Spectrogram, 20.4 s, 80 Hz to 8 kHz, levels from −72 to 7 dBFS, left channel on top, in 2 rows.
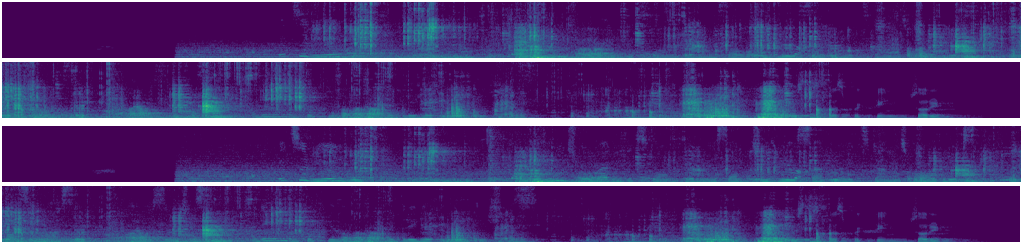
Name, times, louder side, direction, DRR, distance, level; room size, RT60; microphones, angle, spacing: sound 1, 1.7-13.4, right 3 dB, 75° right, 1.0 m, -46 dB
voice 1, 2.8-3.7 5.3-13.7 14.0-15.5 16.7-16.8 18.8-19.0, right 4 dB, 55° right, 6 dB, 0.6 m, -42 dB
sound 2, 3.0-18.5, left 4 dB, 25° left, 0.5 m, -34 dB
voice 2, 17.8-19.6, equal, ahead, 5 dB, 1.0 m, -42 dB
21.5 x 8.8 x 7.1 m, 1.0 s
head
